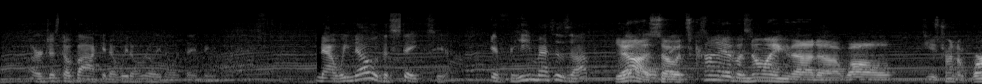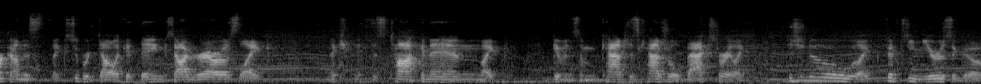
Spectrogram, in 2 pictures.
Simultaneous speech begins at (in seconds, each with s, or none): 6.2 s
